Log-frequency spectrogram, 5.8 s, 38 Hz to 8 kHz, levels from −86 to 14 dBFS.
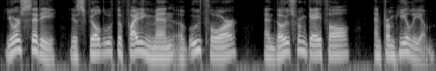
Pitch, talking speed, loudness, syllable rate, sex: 135 Hz, 185 wpm, -18 LUFS, 4.9 syllables/s, male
